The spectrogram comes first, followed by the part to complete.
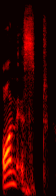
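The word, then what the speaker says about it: honest: अगला वर्ड है ऑनेस्ट, ऑनेस्ट, honour यानी ऑनेस्ट, ऑनेस्ट। एच क्या है, साइलेंट है, ये ईमानदार आदमी है, देख रहे हो ये ईमानदार है, गेस करो, ऑनेस्ट है, ऑनेस्ट।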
